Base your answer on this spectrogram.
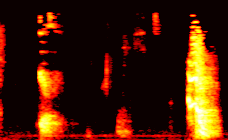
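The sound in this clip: A human voice imitates a dog bark: a short, soft vocal sound comes first, then after a pause a single loud, abrupt bark-like burst that drops in pitch.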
